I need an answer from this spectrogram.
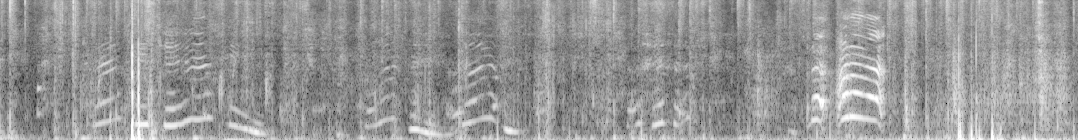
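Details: Cheerful puppies give a string of high, whining yelps, each an arching or falling slide, in short bursts with a busy cluster near the end, mixed with human speech and background clatter.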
